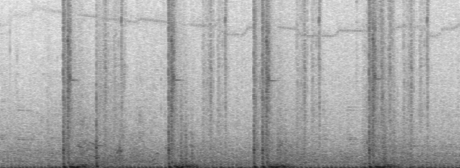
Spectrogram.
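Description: A shotgun fires loud blasts that echo outdoors.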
